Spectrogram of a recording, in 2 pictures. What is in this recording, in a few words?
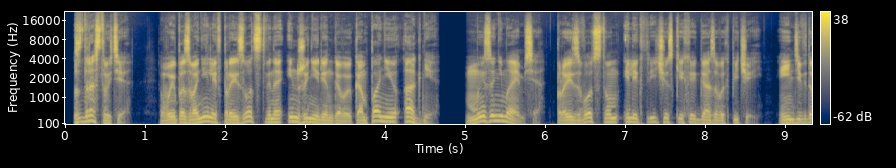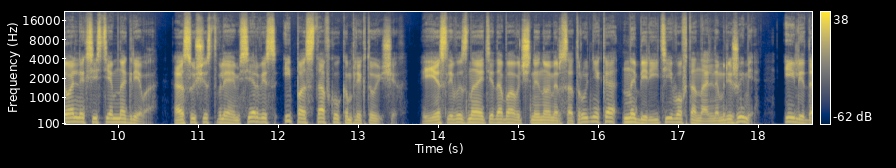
M IVR voice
